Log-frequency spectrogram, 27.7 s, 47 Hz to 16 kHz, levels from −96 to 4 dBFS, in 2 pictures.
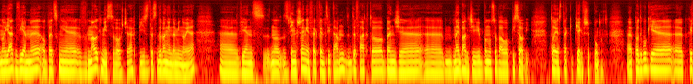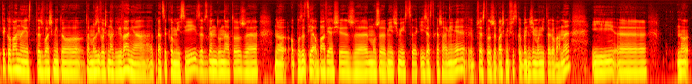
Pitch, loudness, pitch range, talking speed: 110 Hz, -23 LUFS, 105-115 Hz, 135 wpm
